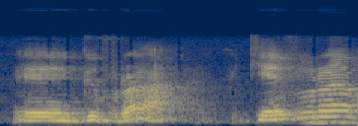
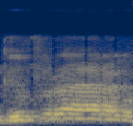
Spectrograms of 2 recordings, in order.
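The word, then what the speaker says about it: Gevurah: 게브라 혹은 그브라라고 발음되는 이것은 이제 strength, 힘을 의미합니다.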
